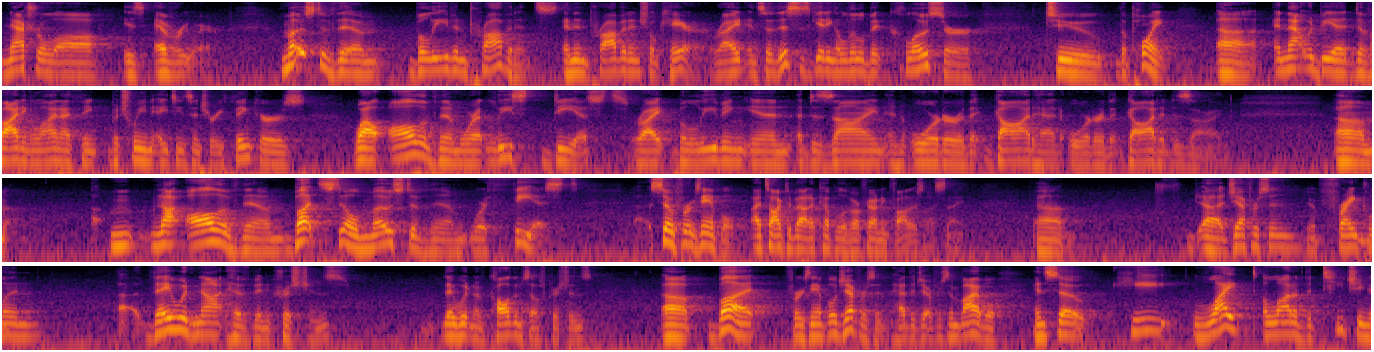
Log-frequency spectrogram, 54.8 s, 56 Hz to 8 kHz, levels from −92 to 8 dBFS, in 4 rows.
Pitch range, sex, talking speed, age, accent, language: 105-135 Hz, male, 135 wpm, 40-59, American, English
